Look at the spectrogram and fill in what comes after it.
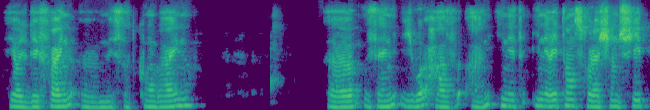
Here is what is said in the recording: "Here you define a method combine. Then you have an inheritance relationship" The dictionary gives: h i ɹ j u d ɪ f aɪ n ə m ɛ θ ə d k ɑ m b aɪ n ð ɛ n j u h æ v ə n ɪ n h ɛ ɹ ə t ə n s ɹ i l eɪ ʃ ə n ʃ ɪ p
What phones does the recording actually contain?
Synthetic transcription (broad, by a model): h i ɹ j u d ɪ f aɪ n ə m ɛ s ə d k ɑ b aɪ n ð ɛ n j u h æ v ə n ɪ n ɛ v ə t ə s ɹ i l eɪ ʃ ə n ʃ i p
